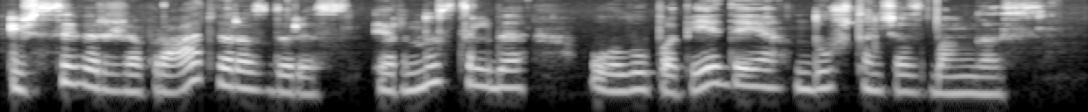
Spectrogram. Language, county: Lithuanian, Vilnius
